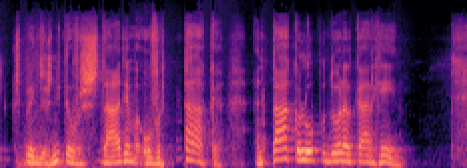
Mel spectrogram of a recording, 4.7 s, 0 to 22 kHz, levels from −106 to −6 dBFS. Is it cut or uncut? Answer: uncut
